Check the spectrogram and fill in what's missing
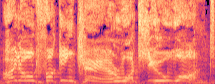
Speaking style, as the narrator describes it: Tolliver shouted

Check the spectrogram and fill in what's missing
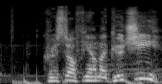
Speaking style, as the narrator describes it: she yelled down the steel-lined hallway

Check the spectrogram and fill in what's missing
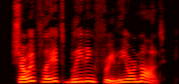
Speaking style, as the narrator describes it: he asked cheerfully

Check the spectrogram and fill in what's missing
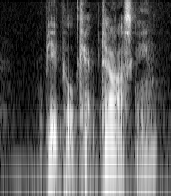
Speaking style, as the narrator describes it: said Pansy sadly

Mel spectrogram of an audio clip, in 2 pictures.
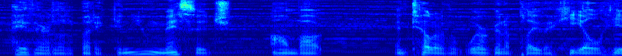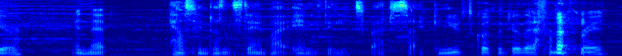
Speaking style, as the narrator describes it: whisper in his ear

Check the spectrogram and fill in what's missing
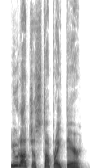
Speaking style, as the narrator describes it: he shouted

